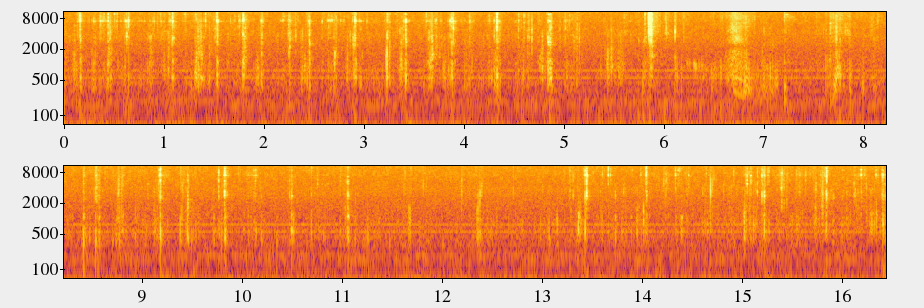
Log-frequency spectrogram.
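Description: Close-miked chewing and mouth sounds of a person eating soft black bread with a buttery sweet potato filling: a run of small wet clicks and smacks.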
